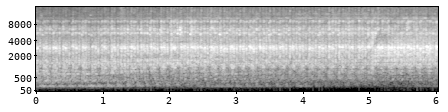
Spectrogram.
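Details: 2005 Ford 6.0 Powerstroke diesel cold start at 17°F: a harsh cold idle with an uneven clattering beat about three per second, misfiring from bad injectors 1 and 5.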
